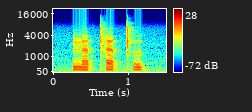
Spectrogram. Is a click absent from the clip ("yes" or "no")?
yes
